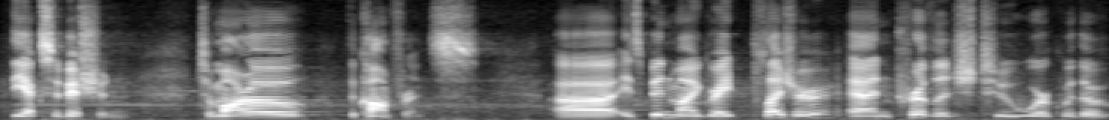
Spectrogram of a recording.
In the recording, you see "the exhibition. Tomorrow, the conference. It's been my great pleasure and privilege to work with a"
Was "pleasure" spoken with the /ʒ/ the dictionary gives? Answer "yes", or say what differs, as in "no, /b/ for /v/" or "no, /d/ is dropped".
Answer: yes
